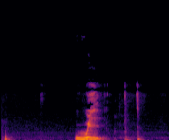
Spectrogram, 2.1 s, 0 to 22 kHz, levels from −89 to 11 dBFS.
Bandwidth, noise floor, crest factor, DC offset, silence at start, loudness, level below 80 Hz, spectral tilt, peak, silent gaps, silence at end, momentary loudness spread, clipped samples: 9.4 kHz; -64 dBFS; 20 dB; under 0.1%; 0.05 s; -21 LUFS; -68 dBFS; -5 dB/octave; -4 dBFS; none; 0.35 s; 24 LU; under 0.1%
